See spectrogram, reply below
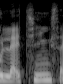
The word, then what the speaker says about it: latinx: Et du coup, c'est là que le mot « latinx » a été utilisé. Donc, ça s'appelle « L-A-T-I-N-X ». En anglais, du coup, il y a la prononciation du « X » à la fin.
